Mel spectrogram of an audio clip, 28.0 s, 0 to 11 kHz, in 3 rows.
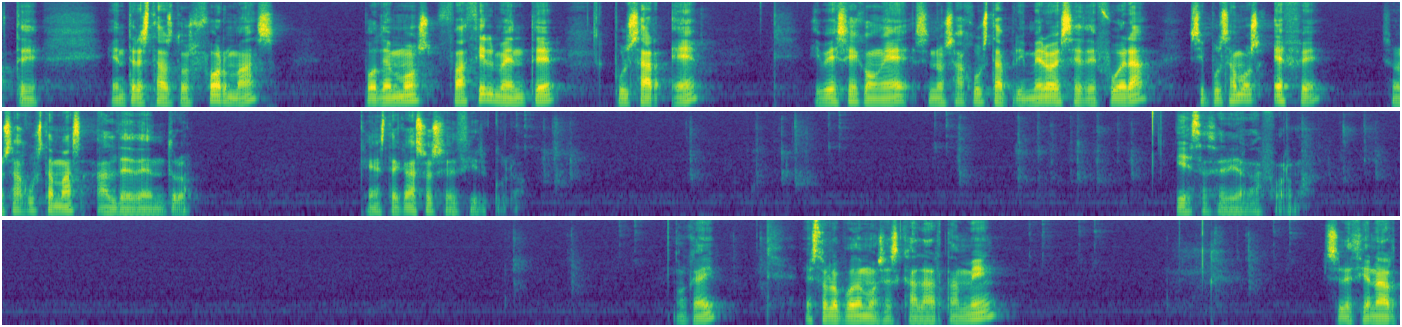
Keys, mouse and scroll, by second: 13.0 a, 13.4 shift+middle click, 14.6 ctrl+r, 16.1 ctrl+2, 16.6 Tab, 17.2 shift+middle click, 18.2 Tab, 18.7 shift+middle click, 22.8 alt+right click, 24.1 s, 25.9 right click, 26.7 a, 27.2 alt+right click.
